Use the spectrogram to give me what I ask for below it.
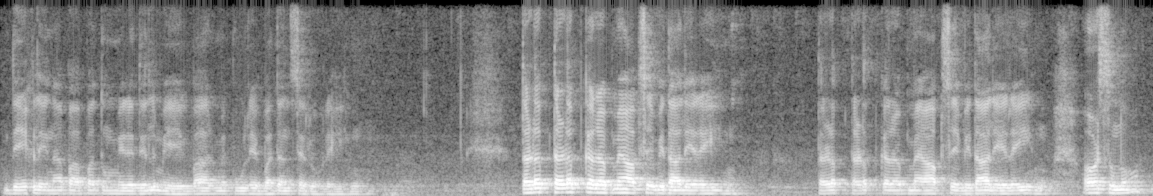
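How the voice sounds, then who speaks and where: A man performing an emotional poetry recitation for an audience, slow and heartfelt, repeating verses with rising emphasis. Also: mid-range voice, dark tone. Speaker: poet. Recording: echoey room.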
